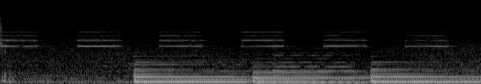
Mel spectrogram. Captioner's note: forklift beeping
